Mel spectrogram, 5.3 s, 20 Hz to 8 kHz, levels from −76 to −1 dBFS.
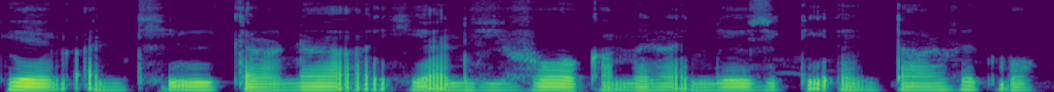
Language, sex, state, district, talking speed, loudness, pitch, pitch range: Mizo, male, Mizoram, Aizawl, 160 wpm, -21 LUFS, 105 Hz, 105-110 Hz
